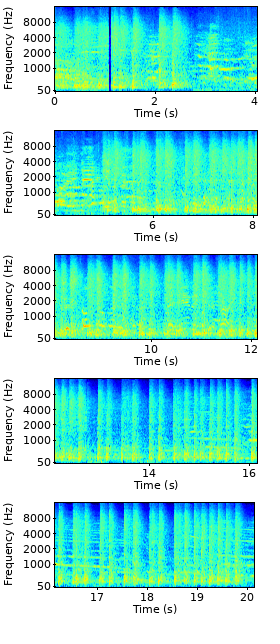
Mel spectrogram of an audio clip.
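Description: Marching snare and bass drums beating a steady rhythm with rolls, the strikes coming thick and regular from about five seconds in, with people talking over them.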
